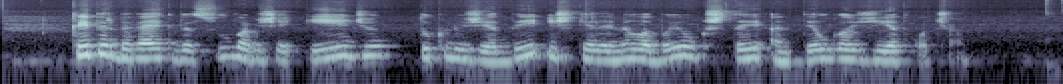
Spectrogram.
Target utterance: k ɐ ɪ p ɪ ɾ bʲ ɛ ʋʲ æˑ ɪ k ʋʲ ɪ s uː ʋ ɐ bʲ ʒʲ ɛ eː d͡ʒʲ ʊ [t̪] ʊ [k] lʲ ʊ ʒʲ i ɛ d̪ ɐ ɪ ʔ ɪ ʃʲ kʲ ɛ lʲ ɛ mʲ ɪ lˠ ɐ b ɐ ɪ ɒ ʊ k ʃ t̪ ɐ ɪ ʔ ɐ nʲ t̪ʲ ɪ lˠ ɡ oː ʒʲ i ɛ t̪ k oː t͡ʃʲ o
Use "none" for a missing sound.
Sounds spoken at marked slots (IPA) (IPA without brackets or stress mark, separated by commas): t̪, k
